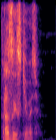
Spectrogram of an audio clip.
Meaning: to search, to look (for)
- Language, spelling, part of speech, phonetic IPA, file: Russian, разыскивать, verb, [rɐˈzɨskʲɪvətʲ], Ru-разыскивать.ogg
